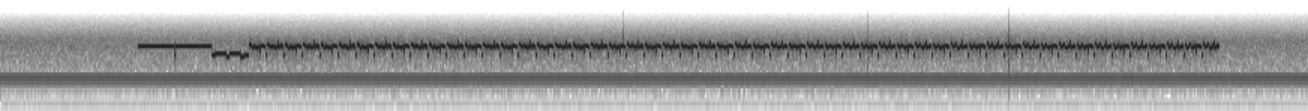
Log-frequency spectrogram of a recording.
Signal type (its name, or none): SSTV (slow-scan television)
